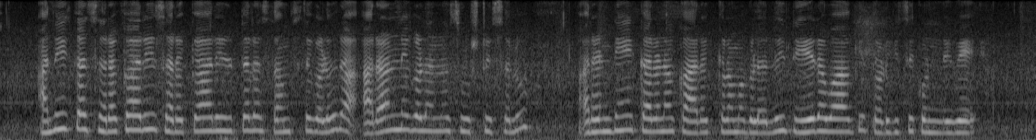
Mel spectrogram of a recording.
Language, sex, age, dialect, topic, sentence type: Kannada, female, 25-30, Dharwad Kannada, agriculture, statement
